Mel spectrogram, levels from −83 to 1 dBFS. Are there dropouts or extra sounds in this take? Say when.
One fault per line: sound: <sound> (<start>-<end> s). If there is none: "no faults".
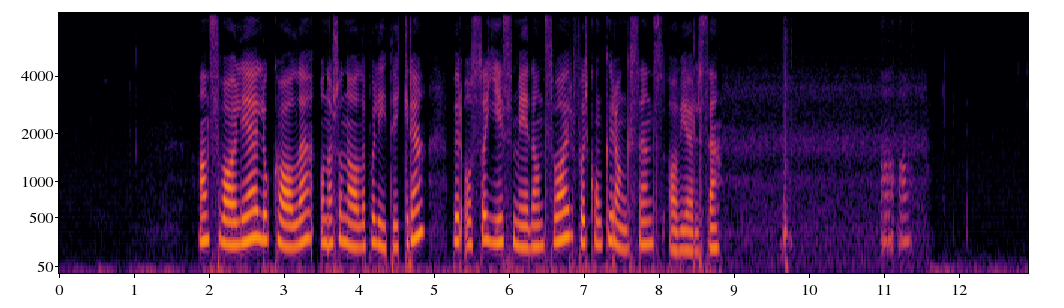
sound: whoosh (9.6-9.8 s)
sound: laugh (11.0-11.4 s)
